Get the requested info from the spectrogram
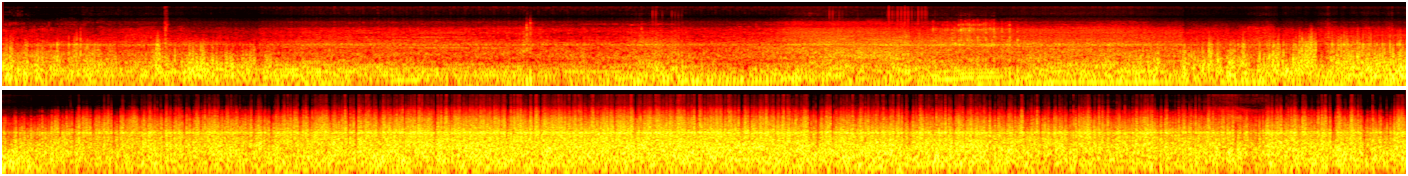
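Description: Motorcycle riding along a road: a steady engine drone with a high whine over it, and wind rushing on the microphone. It grows louder and hissier about halfway through.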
